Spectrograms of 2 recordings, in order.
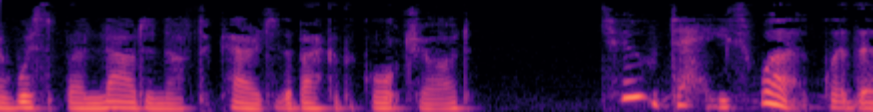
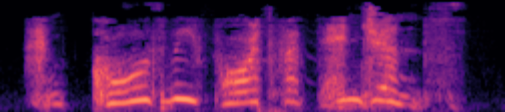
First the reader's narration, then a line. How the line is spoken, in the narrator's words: hissed Tom John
